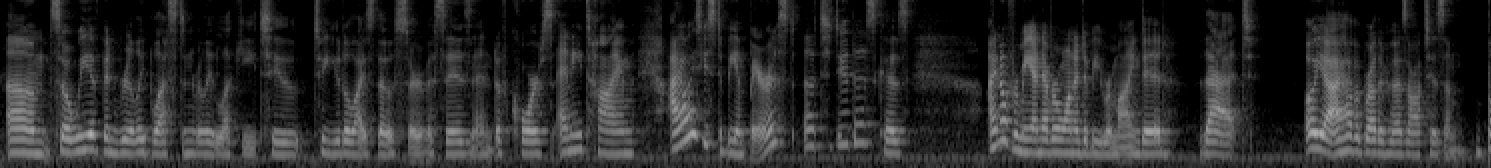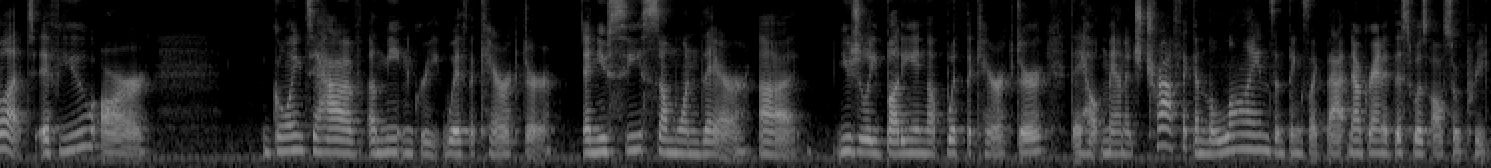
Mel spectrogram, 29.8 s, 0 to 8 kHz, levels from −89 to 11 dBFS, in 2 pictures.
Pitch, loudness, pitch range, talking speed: 185 Hz, -38 LUFS, 175-215 Hz, 185 wpm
